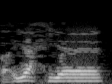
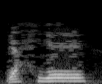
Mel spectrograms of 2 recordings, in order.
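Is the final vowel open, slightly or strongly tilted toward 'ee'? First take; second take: slightly; strongly. First: The final vowel leans slightly toward 'ee'. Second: The final vowel leans strongly toward 'ee'. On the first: "ويخلطون هذا الصوت بشيء من الياء" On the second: "فيخلط صوت الألف بصوت الياء أكثر من هذا"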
